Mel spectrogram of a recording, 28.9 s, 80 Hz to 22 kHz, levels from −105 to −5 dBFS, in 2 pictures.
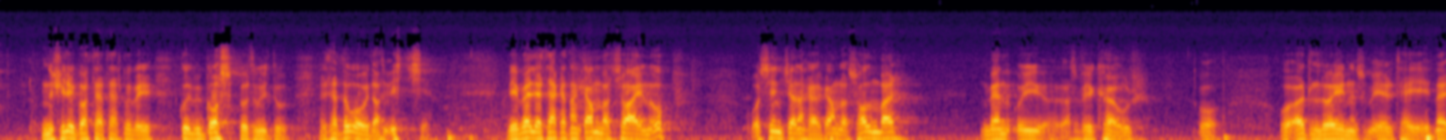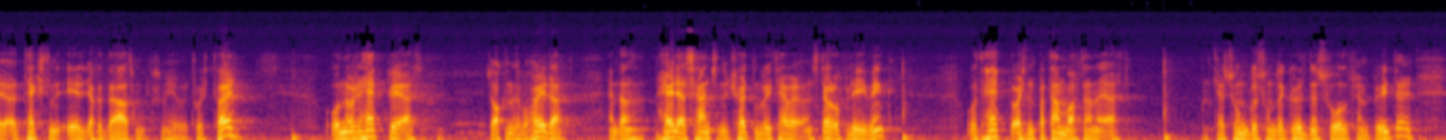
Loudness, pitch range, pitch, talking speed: -23 LUFS, 95-125 Hz, 105 Hz, 190 wpm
